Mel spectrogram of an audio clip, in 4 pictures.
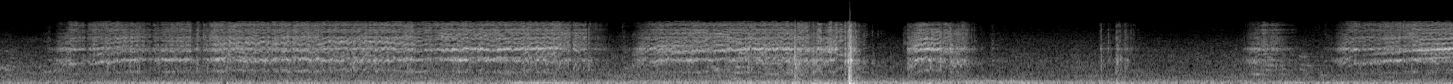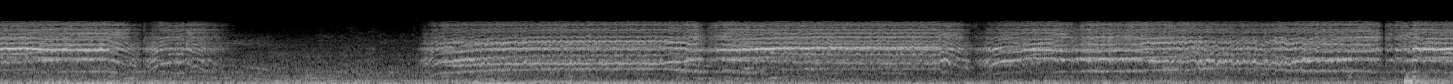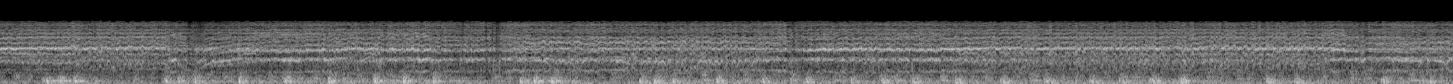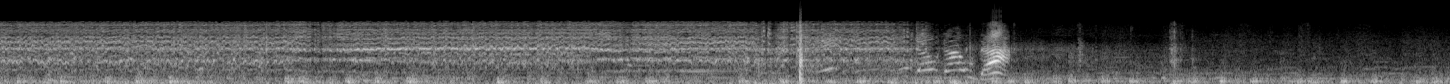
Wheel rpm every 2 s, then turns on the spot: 70, 160, 150, 110, 110, 20, 20, 130, 20, 70, 160, 150, 120, 160, 160, 130, 160, 160, 160, 160, 160, 160, 160, 160, 160, 160, 100, 0, 0.
none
